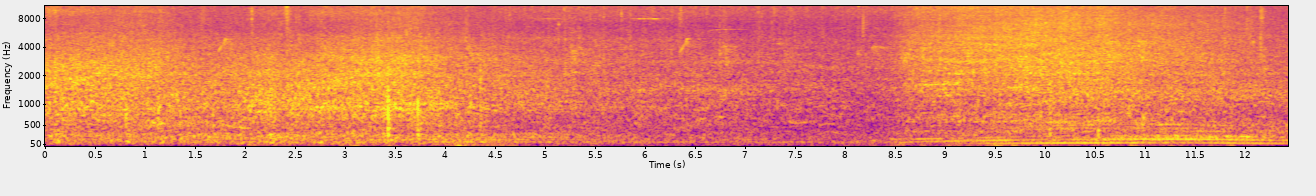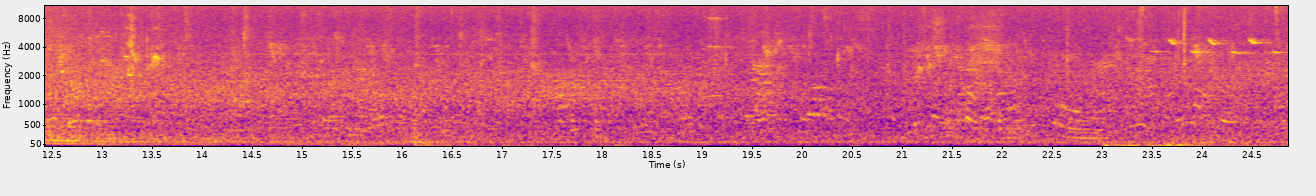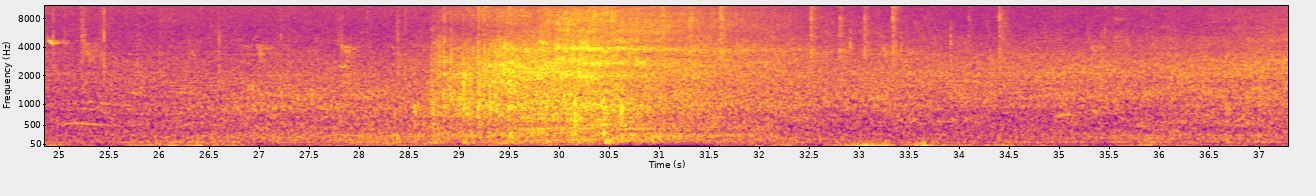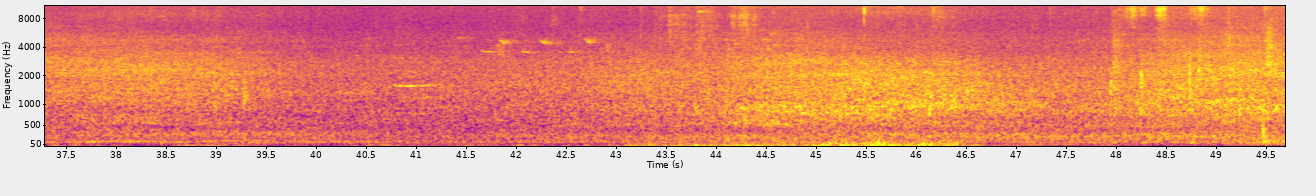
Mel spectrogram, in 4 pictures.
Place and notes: Tel Aviv-Yafo, Israel - Main street around 12pm
Street, Car pass, Murmur, Birds
March 2016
